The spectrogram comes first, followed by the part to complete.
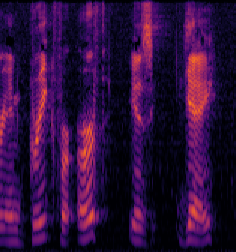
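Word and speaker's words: γῆ: Greek for Earth is yay it's actually um spelled g in Greek it's pronounced yay but this is the foundational word for like Geo geology and that sort of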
